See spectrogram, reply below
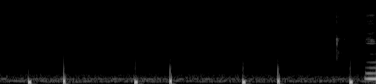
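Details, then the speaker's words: A student's own heartbeat heard through a homemade stethoscope (funnels, a balloon and a hose, one funnel on the chest over the heart, the other at the ear): steady paired lub-dub thumps, about 56 per minute, over a faint hum; a regular heartbeat. "maestra puedo escuchar mi corazón alumnos y alumnos que nos ven si realizan este experimento traten de escuchar el corazón de alguno de sus familiares"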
